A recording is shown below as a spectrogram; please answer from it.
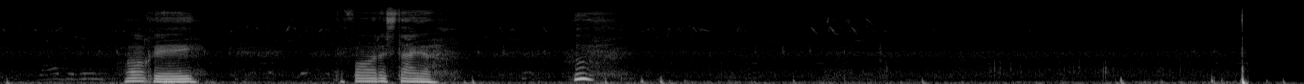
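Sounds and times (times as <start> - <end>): small birds chirping: 0.0 - 12.8
soft low thumps: 6.0 - 13.0.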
